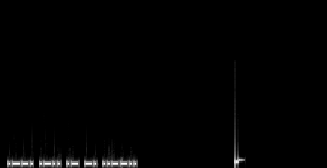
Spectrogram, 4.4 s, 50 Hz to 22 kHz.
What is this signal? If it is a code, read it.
Morse code, heard as a keyed tone, about 40 wpm, 700 Hz. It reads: PLAN?
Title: Sentences from Top 1000 Words - Review Part 4 - 40wpm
